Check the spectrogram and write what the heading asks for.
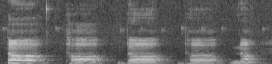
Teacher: ये दंत द्वारा बोले जाते हैं।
